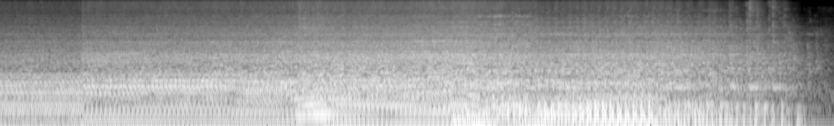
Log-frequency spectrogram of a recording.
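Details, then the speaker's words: John Deere zero-turn mower: small engine speed swells and sags over a few seconds at idle while the governor linkage oscillates. Owner suspects a gas cap vent problem; later fixed after carburetor cleaning, exact cause unsure. ">> This thing is idle hunting. Um from what I read, it could be a few things. Um it could be something as simple as the gas vent."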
